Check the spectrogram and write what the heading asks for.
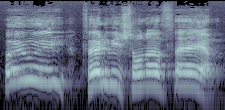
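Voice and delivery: high-pitched woman egging him on; shrill woman. A narrator's reading. Woman in the house urging the man on, shrill. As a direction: goad him on in a high, sour voice. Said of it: "la voix de femme répète".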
